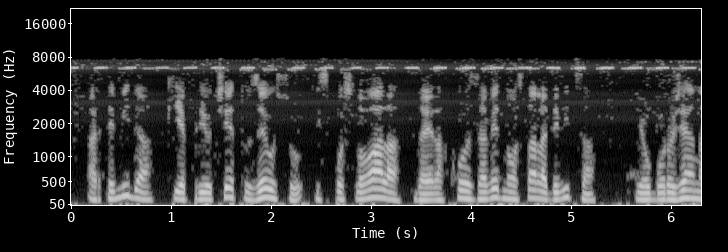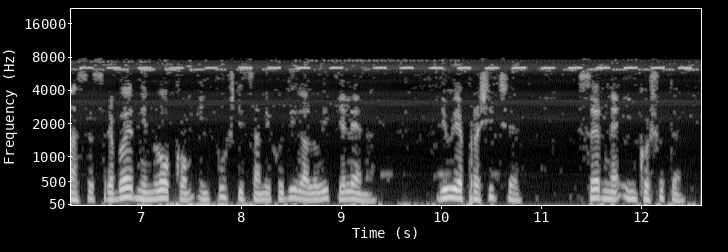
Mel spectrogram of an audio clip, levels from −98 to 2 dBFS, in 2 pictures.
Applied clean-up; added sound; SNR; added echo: classical method spectral subtraction.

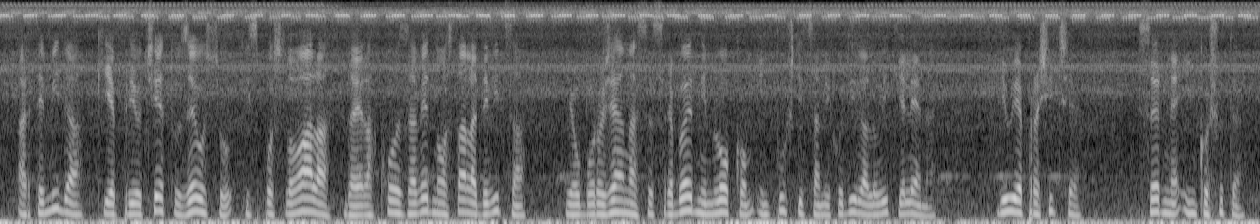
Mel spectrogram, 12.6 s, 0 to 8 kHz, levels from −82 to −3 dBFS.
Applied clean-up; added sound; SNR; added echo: none; Cricket; -2 dB; none.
